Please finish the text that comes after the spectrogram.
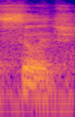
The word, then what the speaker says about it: sillage: It's spelled sillage, but sillage.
